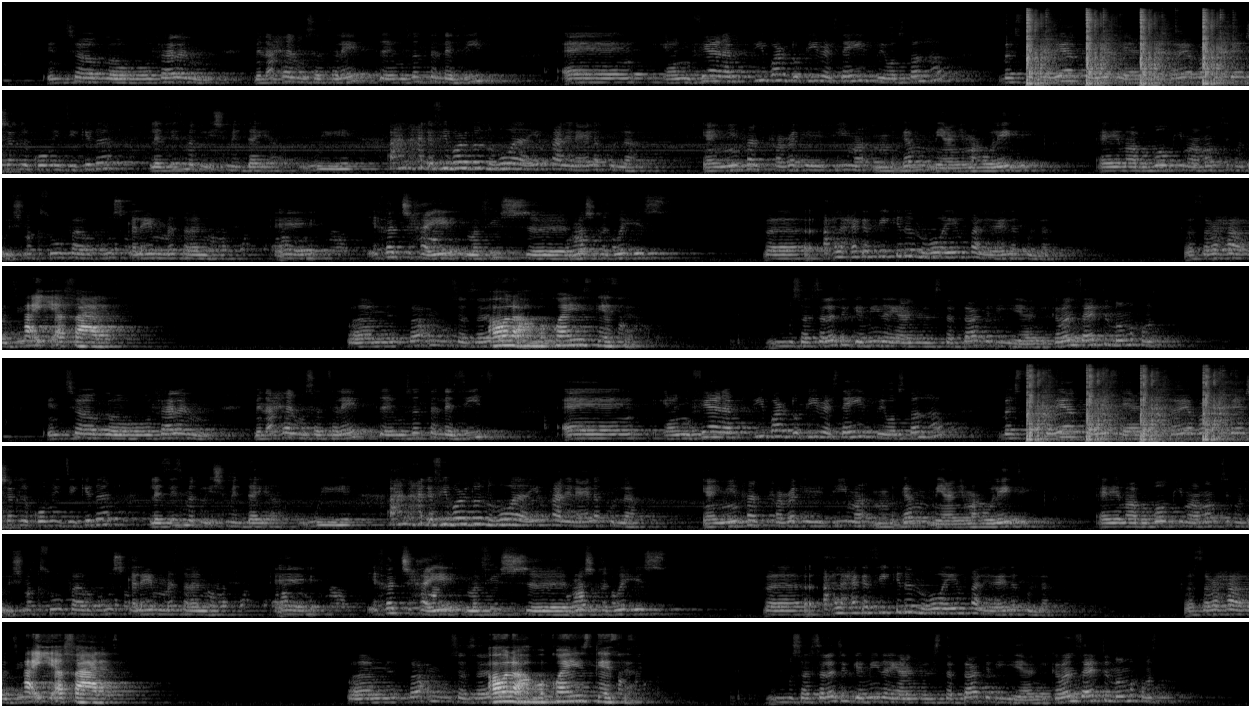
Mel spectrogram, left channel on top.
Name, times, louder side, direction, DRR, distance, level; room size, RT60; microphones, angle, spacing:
voice 1, 0.5-4.9 5.6-9.4 10.0-13.6 13.9-18.9 19.5-22.8 23.4-27.1 27.7-28.1 28.6-31.5 32.5-35.4 36.8-37.8 40.9-43.0 45.0-49.0, right 1 dB, 15° right, 3.6 m, -36 dB
sound 1, 10.0-21.8, left 2 dB, 35° left, 6.3 m, -37 dB
voice 2, 37.6-38.5 42.3-43.8, right 4 dB, 55° right, 1.8 m, -25 dB
27.5 x 23.5 x 7.6 m
head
